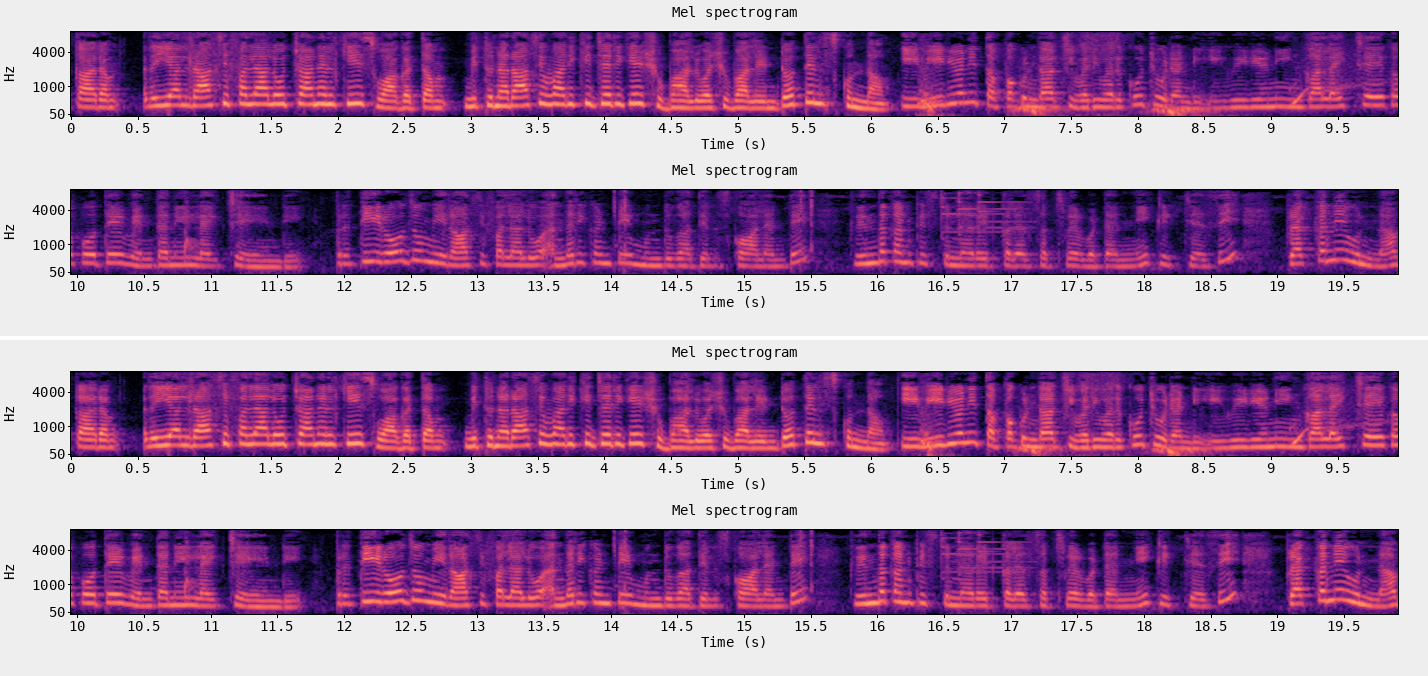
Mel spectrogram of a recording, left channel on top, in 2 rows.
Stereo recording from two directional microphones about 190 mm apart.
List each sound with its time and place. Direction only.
0.0 s a woman's voice: 5° left (ahead or behind)
6.2 s a woman's voice: 25° right (ahead or behind)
